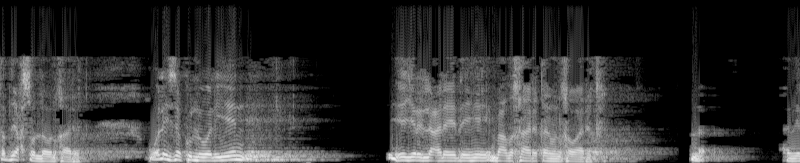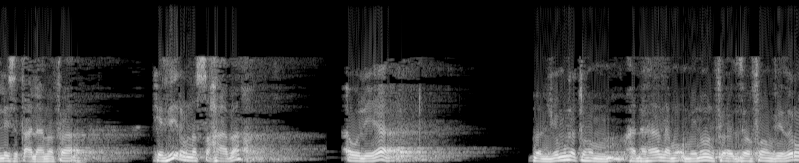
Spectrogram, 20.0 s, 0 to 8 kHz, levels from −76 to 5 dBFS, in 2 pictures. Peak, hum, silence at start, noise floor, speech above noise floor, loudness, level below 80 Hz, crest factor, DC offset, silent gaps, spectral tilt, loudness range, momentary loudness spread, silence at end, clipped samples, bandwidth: 0 dBFS; none; 0 s; -52 dBFS; 44 dB; -9 LUFS; -42 dBFS; 10 dB; under 0.1%; none; -9 dB/octave; 5 LU; 18 LU; 0 s; 2%; 7.2 kHz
